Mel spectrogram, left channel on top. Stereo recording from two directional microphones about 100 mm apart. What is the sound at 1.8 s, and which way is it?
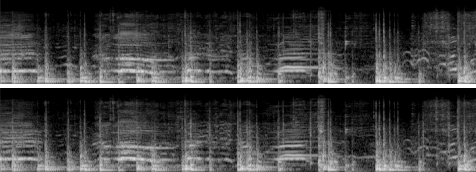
Music, 5° left (ahead or behind).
